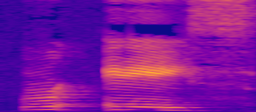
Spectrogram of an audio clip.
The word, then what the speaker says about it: ace: just to remind you ace also kind of a tricky c there it's a soft c sound s sound or ace race oh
